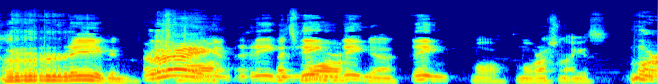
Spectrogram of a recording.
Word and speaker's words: Regen: It's soft, he says. It's not Regen, it's Regen. Regen. Yeah, you don't have to roll it that hard. And I made a video about how to pronounce the German R. Look it up on my YouTube channel. Exactly. Try to purr like a cat. You know? Regen. It comes from the throat.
